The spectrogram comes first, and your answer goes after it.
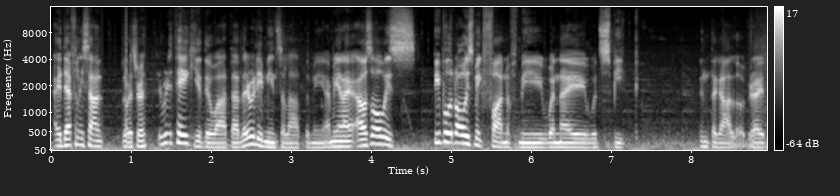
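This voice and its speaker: A man's voice: medium pitch, very animated, fast, creaky, fairly bright tone, soft background music. A man casually chatting while streaming a video game, laughing often and sometimes putting on mocking villain voices. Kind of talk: casual live-stream commentary.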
